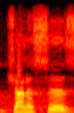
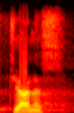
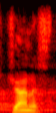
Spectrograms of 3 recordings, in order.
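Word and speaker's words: Genius: know the other day I was pronouncing a Genesis it's genus it is uh G e n i u s Janice this one I think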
